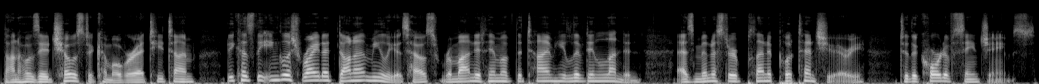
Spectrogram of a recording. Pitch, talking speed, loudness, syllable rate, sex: 140 Hz, 200 wpm, -18 LUFS, 6.0 syllables/s, male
